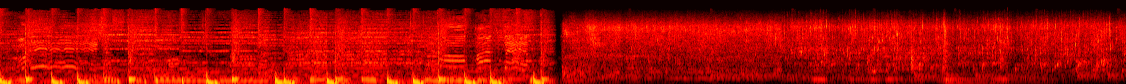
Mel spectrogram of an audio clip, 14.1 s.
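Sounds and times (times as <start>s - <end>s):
hip-hop music: 0.0s - 7.7s
water running from tap into tub: 3.6s - 14.0s.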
